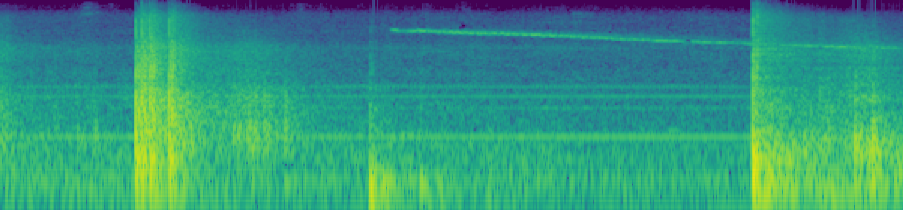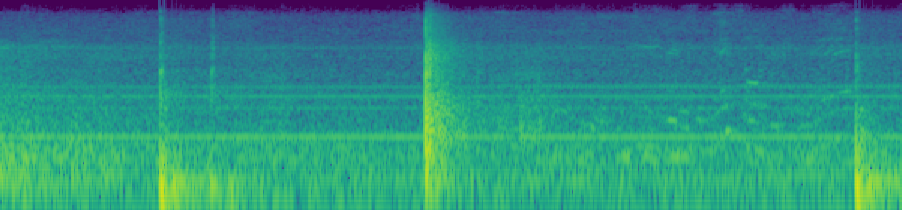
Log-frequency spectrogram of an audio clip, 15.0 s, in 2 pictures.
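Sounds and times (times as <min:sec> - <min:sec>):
falling firework whistle: 0:00.0 - 0:09.3
fireworks crackling: 0:00.0 - 0:10.1, 0:10.9 - 0:15.0
sharp firework crack: 0:01.1 - 0:02.5, 0:03.1 - 0:07.8, 0:11.0 - 0:11.6
firework booms: 0:01.1 - 0:04.6, 0:06.2 - 0:08.0, 0:08.8 - 0:09.4, 0:11.0 - 0:12.1.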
